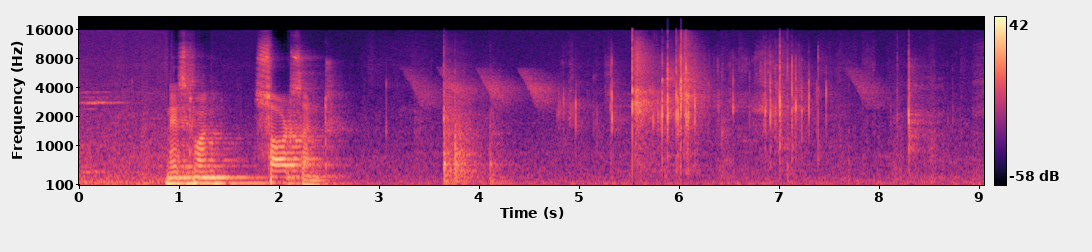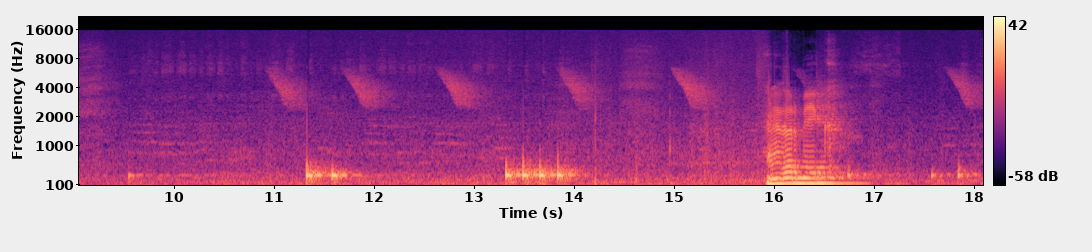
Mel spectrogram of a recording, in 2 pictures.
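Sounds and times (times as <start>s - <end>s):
small birds chirping: 3.1s - 5.4s, 6.6s - 18.0s
rustling and handling noise: 4.8s - 9.8s.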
